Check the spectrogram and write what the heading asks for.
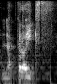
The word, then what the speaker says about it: LaCroix: Se escribe como LaCroix. Ok, eso es francés. Y se dice La Croix.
